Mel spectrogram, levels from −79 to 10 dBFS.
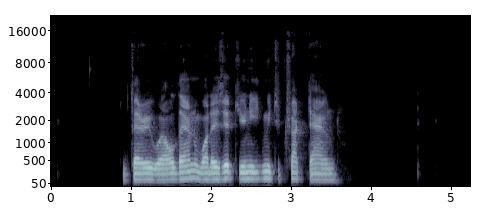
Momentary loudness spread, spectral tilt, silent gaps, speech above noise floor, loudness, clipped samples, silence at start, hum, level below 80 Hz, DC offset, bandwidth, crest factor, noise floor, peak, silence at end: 8 LU; -7 dB/octave; none; over 72 dB; -18 LUFS; under 0.1%; 0.9 s; none; -60 dBFS; under 0.1%; 13 kHz; 18 dB; under -90 dBFS; -2 dBFS; 1.65 s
